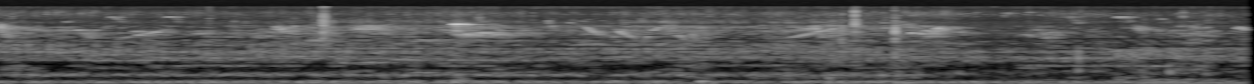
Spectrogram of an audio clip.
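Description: Small birds chirping, many short high chirps scattered throughout, over a faint steady low hum.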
